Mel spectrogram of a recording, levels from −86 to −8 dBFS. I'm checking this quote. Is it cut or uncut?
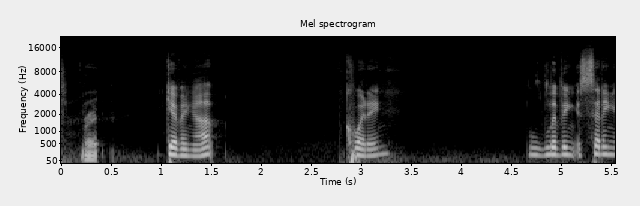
uncut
